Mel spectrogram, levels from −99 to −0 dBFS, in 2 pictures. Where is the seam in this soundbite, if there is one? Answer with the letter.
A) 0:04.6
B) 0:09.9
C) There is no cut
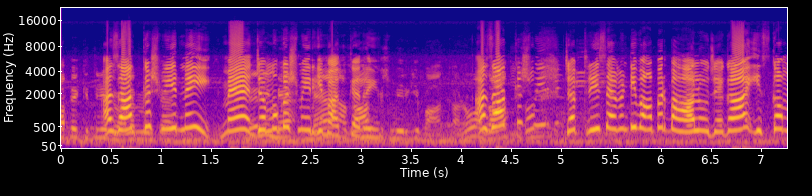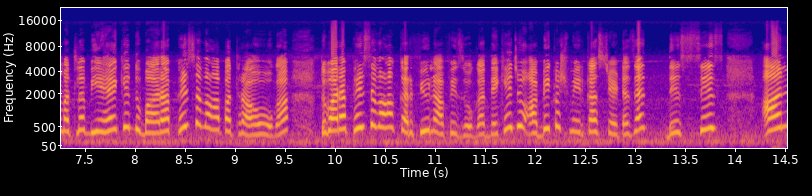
A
